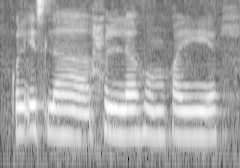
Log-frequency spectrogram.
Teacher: اصلاح لهم خیر میں دو پیش کی تنوین کے بعد لام مشدد آ رہی ہے۔ یہاں پر قاعدہ ہوگا ادغام بلا غنہ کا، یعنی یہاں پر ہم غنہ نہیں کریں گے، ادغام کر کے پڑھیں گے۔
